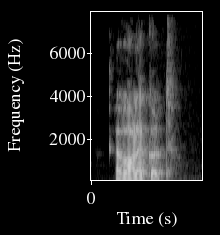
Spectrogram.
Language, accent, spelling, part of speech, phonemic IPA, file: French, France, avoir la cote, verb, /a.vwaʁ la kɔt/, LL-Q150 (fra)-avoir la cote.wav
- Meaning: to be popular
